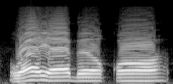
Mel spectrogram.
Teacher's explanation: Ini menandakan dia bacaan qalqalah, yang dimana huruf ba ini harus kita pantulkan.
